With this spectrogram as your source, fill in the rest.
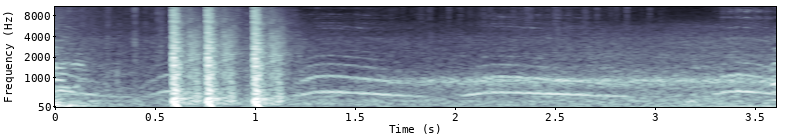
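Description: Three sharp, loud gunshots in quick succession from a shooting video game, followed by warbling tonal game sounds.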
